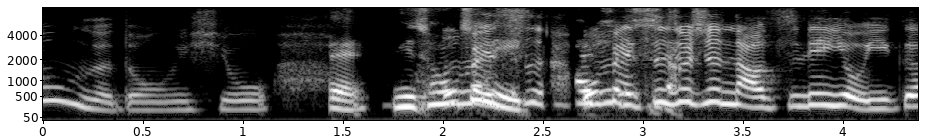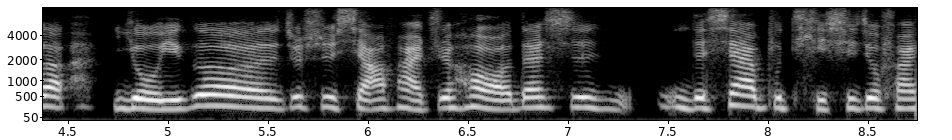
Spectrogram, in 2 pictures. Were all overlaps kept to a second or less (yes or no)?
no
